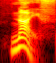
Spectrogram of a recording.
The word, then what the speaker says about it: knife: Think of words like knee, no, knife, and knock. Today, that K is completely decorative.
